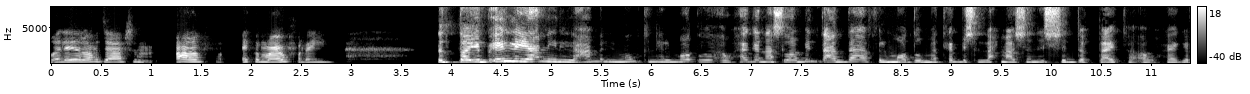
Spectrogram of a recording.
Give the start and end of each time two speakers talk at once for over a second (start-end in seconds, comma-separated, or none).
none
